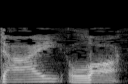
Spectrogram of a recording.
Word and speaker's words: Dylox: But as you get into September, you want to use a product called Dilox, and it's spelled D-Y-L-O-X.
